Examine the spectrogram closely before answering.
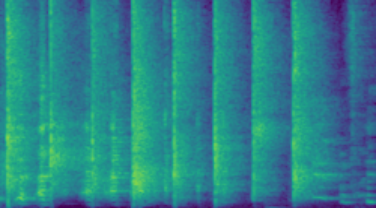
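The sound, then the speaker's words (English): Loud hand clapping, a quick, steady run of sharp, bright claps at about four per second with no talking. “you like stopping me from clapping? It was too loud.”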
